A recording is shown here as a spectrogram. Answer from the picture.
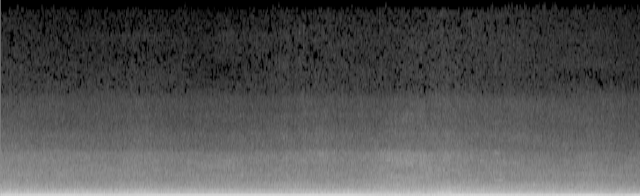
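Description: Passenger train departing and rolling past close by, pulled by an electric locomotive: a steady low hum under the clatter and rumble of coaches on the rails. About eight seconds in, the hum eases and the rushing wheel-and-rail noise grows.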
